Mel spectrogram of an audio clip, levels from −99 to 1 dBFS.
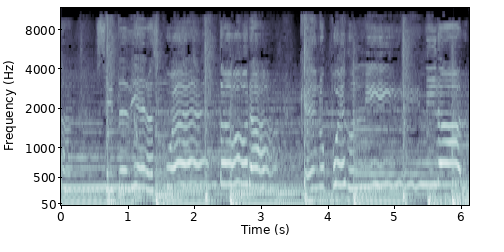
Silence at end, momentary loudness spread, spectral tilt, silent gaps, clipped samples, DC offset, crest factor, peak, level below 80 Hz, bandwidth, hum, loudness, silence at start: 0 s; 6 LU; -6 dB/octave; none; under 0.1%; under 0.1%; 14 dB; 0 dBFS; -22 dBFS; 11 kHz; none; -15 LUFS; 0 s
